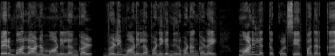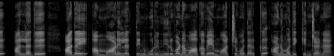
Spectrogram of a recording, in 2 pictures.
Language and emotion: Tamil, neutral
